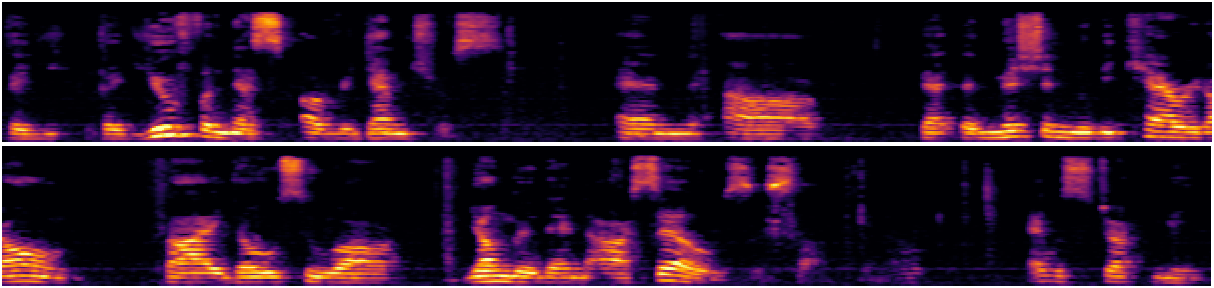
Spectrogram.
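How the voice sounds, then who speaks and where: A man's voice: medium pitch, fairly even intonation, a little slow, a little hiss or hum. A man in his sixties with a Southern US accent, a Redemptorist priest earnestly sharing reflections with a group and searching for his words. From North Carolina, USA.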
